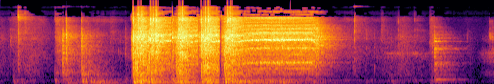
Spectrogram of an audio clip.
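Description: Cordless power tool run in one burst of about two seconds, spinning a wheel nut off the race car's hub to take the wheel off.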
